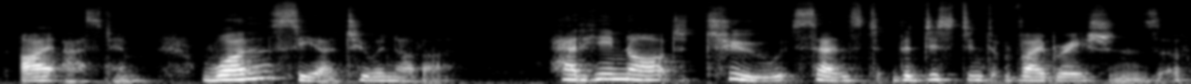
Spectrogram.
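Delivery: slow, grand complaint sinking to a hush; theatrical seer, aggrieved. Acted. Trelawney complaining about the centaur, aggrieved and theatrical. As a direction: intone it with offended mysticism.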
